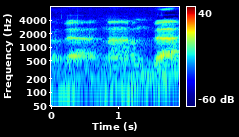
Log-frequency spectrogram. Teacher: tanwin ketemu zal jadi bacaannya ihfa nggak dibaca dua harokat langsung saja naron Zanya yang 2 harakat.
